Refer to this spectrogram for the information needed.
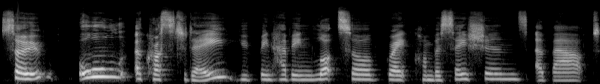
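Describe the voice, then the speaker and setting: With an Australian accent, a woman speaks at a fairly high pitch. Her pace is fairly slow, and the sound is dry and close with no echo. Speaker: humanitarian protection advisor. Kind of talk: conference presentation.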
